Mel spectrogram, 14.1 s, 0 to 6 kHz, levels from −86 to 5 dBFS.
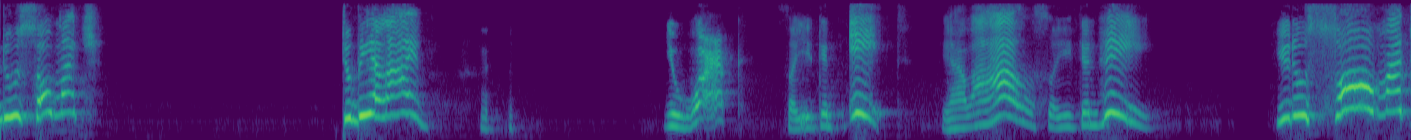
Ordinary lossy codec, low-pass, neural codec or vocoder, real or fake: AAC, 32 kbps; 5.4 kHz; codec, 16 kHz, 2 kbps, FunCodec, trained on LibriTTS, 25 frames a second; fake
